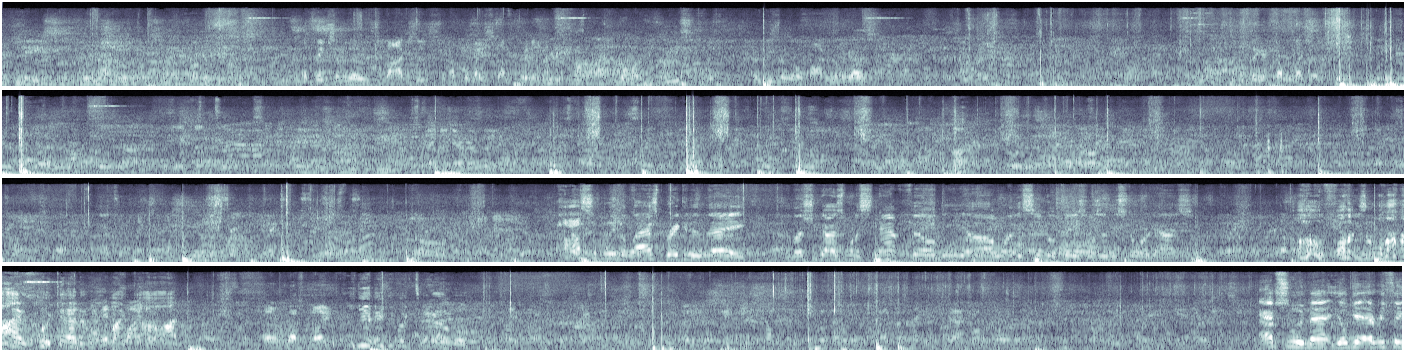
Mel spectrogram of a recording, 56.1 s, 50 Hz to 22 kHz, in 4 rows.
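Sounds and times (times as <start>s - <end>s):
background chatter of voices: 0.0s - 56.0s
boxes thudding on a table: 19.5s - 22.4s.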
